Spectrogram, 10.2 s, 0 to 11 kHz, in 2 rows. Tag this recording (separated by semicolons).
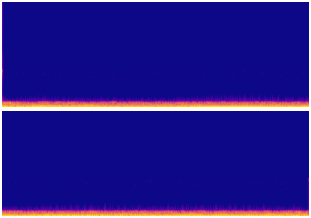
meteor; fl3p4; drone; rp3; valar; spaceship; space; lab; underground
